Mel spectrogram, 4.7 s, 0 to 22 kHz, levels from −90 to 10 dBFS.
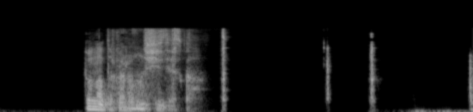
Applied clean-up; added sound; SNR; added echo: neural mask model Resemble Enhance denoiser.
